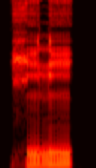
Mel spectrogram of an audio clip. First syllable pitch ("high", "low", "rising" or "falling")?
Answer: low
